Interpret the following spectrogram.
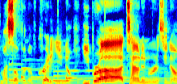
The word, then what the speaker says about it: Ypres: Ypres, town in ruins. See, now I'm not afraid to say it. Dubbed Wipers by British troops due to its difficult pronunciation.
